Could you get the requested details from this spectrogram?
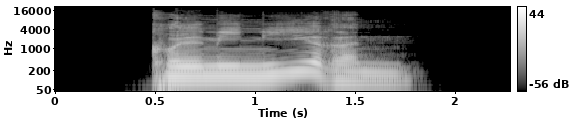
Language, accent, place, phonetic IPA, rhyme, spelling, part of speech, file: German, Germany, Berlin, [kʊlmiˈniːʁən], -iːʁən, kulminieren, verb, De-kulminieren.ogg
- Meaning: 1. to culminate 2. to peak, to culminate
